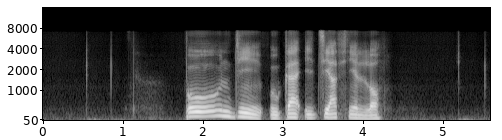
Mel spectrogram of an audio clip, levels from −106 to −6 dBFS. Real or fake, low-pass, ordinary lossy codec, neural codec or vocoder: fake; 7.2 kHz; none; codec, 16 kHz, 0.7 kbps, FocalCodec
